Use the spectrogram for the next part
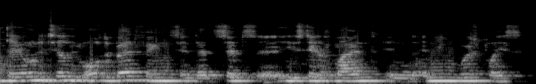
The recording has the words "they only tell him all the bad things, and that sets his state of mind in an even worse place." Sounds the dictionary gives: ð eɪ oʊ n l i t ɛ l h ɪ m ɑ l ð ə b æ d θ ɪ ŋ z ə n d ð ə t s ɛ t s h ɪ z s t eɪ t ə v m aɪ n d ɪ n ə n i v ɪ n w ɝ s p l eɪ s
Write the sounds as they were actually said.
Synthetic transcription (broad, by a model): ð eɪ oʊ n l i t ɛ l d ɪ m ɑ l ð ə b æ d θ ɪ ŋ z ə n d ð ə t s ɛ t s h ɪ z s t eɪ t ə v m aɪ n d ɪ n ə n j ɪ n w ɝ s p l eɪ s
